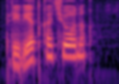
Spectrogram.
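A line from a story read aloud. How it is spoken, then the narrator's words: Calm reply over phone. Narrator (Russian): спокойно отозвалась трубка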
